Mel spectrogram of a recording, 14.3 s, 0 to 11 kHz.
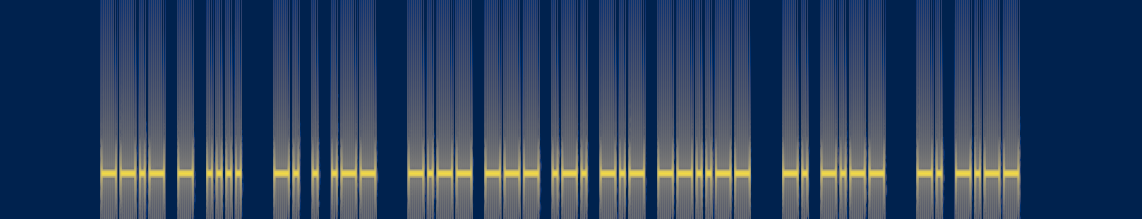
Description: Morse code, heard as a keyed tone, about 20 wpm, 700 Hz. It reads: QTH NEW YORK, NY NY
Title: Speed-Racing Common QSO Phrases Encore - 17wpm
